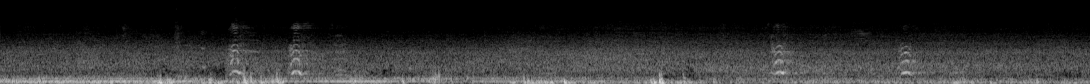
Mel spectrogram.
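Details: Dogs barking at a condominium, disturbing the neighbours, a noise said to happen three times every day; a few sharp distant barks over a steady low hum of traffic and machinery.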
